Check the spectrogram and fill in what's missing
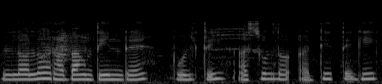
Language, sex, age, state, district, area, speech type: Santali, female, 18-30, West Bengal, Dakshin Dinajpur, rural, spontaneous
